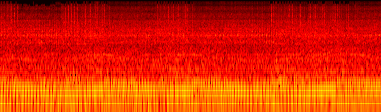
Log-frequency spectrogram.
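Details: Engine on a free, long-neglected trailer-mounted man lift (cherry picker), water found in the oil and corroded intake, throttle half open; single-cylinder pops along briskly with mild repeating rise and fall in pitch, otherwise strong and even; runs amazingly well.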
